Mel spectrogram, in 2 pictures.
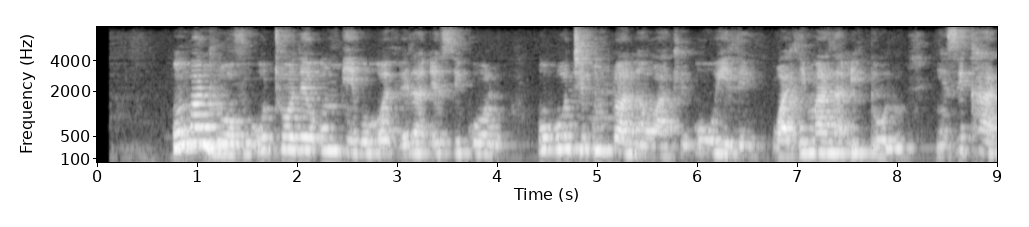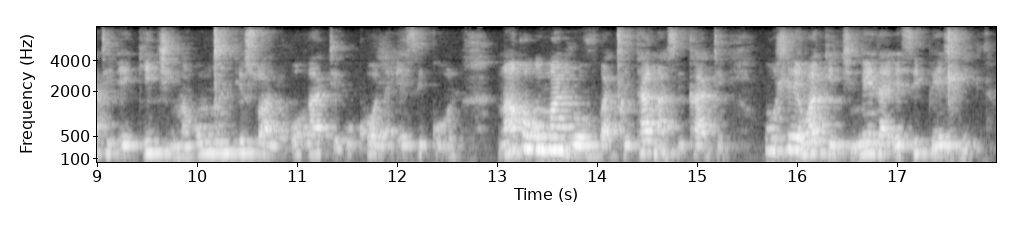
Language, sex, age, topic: North Ndebele, female, 25-35, health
